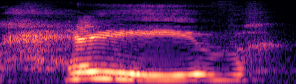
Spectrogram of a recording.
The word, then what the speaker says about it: have: This is the part you gotta learn by heart, that E is there for no real reason. You can't hear it, and it's not being magical.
